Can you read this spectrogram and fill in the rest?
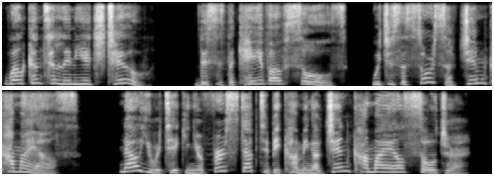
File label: tutorial voice; lineage2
